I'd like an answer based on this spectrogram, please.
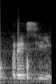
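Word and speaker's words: précis: प्रेसी, इट्स जो pronunciation है वो प्रेसी है, तो ये फोनीम्स और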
